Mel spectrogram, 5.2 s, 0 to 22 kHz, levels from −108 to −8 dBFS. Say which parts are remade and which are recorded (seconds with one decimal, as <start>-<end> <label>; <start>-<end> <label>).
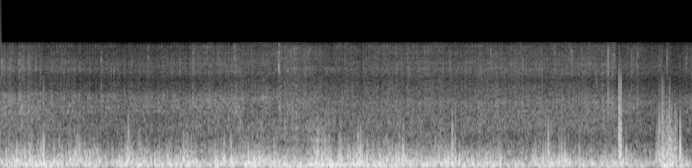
0.0-1.8 recorded; 1.8-2.5 remade; 2.5-5.2 recorded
